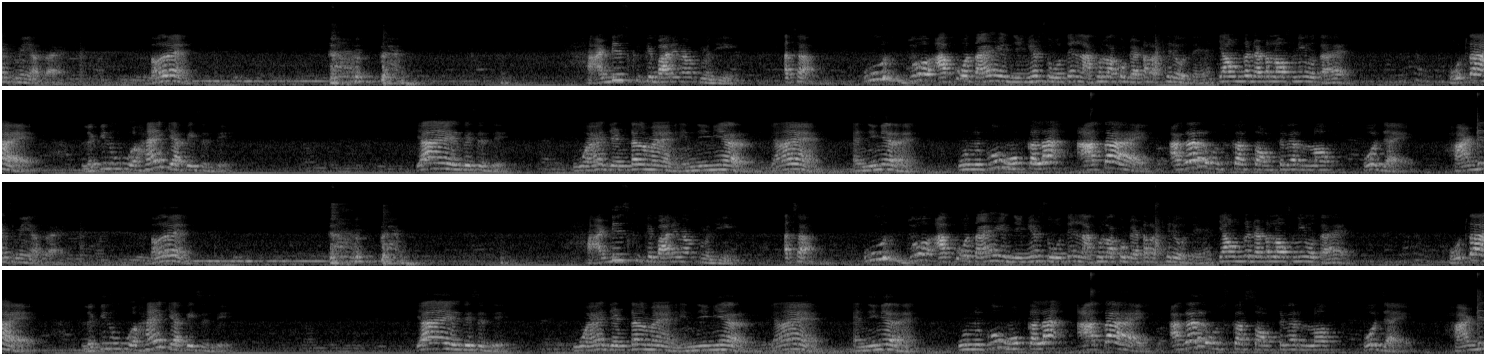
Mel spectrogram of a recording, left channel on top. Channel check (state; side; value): normal; both; correlation 0.38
